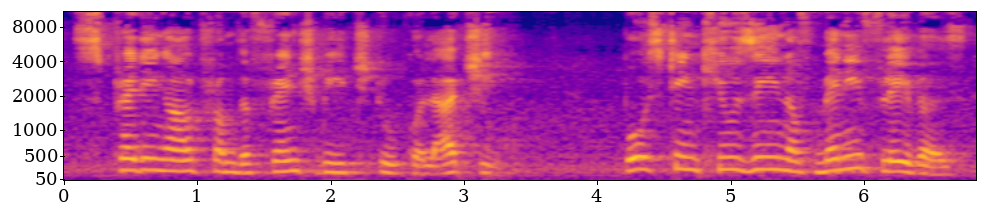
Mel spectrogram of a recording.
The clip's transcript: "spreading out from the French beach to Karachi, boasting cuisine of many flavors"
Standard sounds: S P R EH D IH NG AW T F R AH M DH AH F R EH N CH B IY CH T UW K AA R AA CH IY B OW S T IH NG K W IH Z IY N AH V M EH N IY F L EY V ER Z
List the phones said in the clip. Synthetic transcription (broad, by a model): S P R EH D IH NG AW T F R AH M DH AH F R EH N CH B IY CH T UW K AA L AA CH IY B OW S T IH NG K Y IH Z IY N AH V M EH N IY F L EY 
